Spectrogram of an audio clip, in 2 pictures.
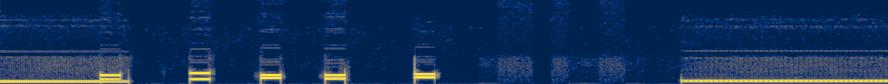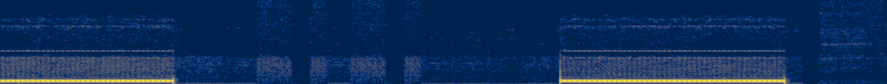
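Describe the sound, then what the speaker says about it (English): Telephone keypad tones beep in a quick run of about five short pulses, followed by two long, steady ringback tones separated by a pause, clear and isolated. "Okay, I'm going to dial Jake's phone number right now"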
